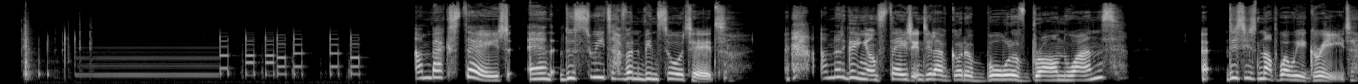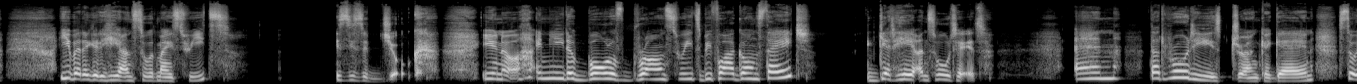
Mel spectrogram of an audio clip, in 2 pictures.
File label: Character Comedy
